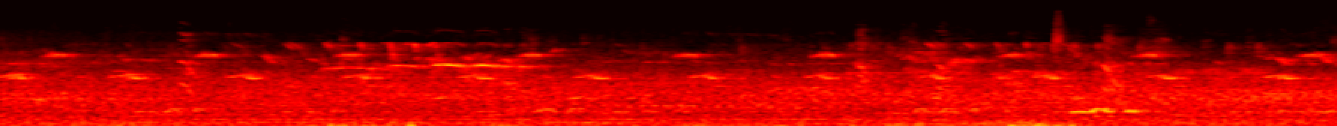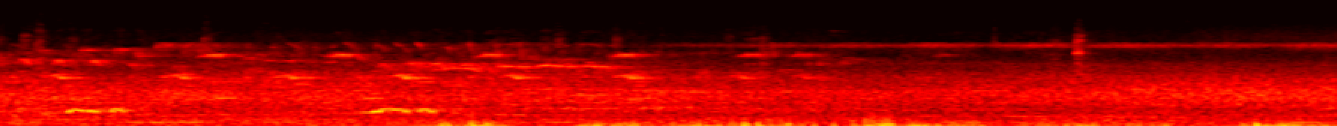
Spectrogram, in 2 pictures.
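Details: A mob of meerkats warming themselves under red heat lamps at a safari park in Worcestershire, England, give a steady stream of short, high chirps and peeps over a low background rumble.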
